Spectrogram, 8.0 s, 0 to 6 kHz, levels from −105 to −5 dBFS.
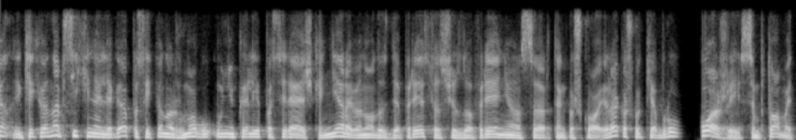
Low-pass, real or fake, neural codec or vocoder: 5.4 kHz; real; none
